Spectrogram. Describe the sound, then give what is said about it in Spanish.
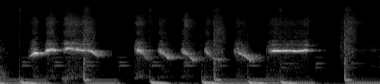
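A person whistles a loud, particular signal call used to call between people: a long rising-and-falling note, a quick run of short downward-sliding chirps, then a steady held tone, with no talking. “Espero que haya sonado bien el silbido.”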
